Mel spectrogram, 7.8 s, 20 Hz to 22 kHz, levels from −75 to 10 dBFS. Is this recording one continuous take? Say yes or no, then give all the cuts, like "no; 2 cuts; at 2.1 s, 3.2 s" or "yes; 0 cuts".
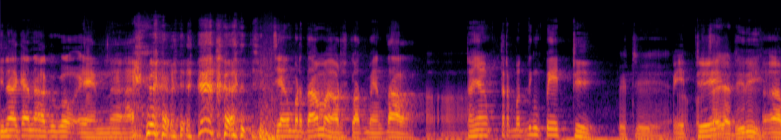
no; 1 cut; at 2.6 s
